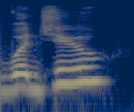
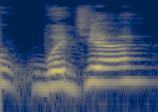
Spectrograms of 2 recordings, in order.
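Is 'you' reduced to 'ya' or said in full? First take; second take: full; reduced. First: The word 'you' is said in full. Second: The word 'you' is reduced to 'ya'.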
